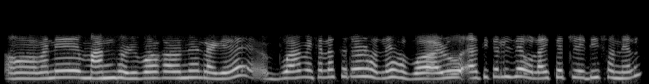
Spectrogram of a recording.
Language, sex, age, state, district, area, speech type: Assamese, female, 18-30, Assam, Kamrup Metropolitan, urban, conversation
